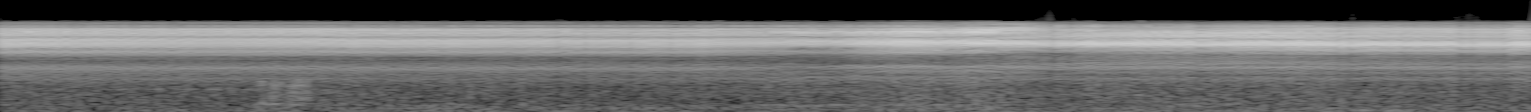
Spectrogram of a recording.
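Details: Cicada recorded at KU Dharwad, producing sound with its tymbal organ: a continuous, high, shrill buzz with no breaks, swelling slightly louder halfway through.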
